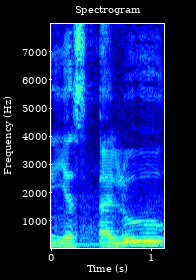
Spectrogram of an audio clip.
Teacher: یاسین زبر یس، حمزہ زبر آ، یس آ، لام واو پیش لو، واو مدہ ہے، لام کو ایک کلک برابر لمبا کریں گے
